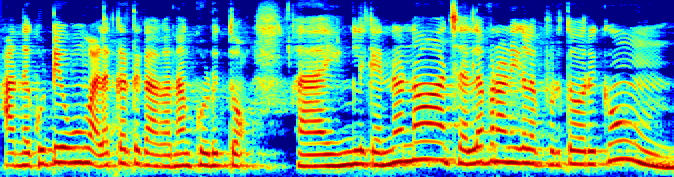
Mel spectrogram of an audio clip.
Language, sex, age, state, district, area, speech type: Tamil, female, 45-60, Tamil Nadu, Mayiladuthurai, rural, spontaneous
